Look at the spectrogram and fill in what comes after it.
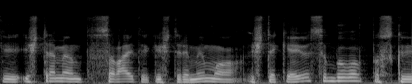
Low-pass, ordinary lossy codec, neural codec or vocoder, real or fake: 9.9 kHz; MP3, 64 kbps; none; real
